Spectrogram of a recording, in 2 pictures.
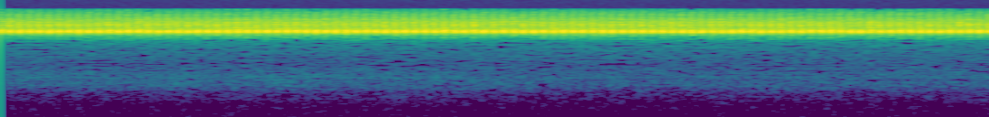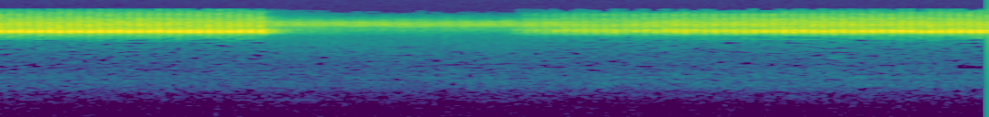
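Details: Steady, piercing grasshopper chorus, a thin high buzz pulsing rapidly and evenly, with a gap of about a second late on before the trill gradually returns. Nothing else audible.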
